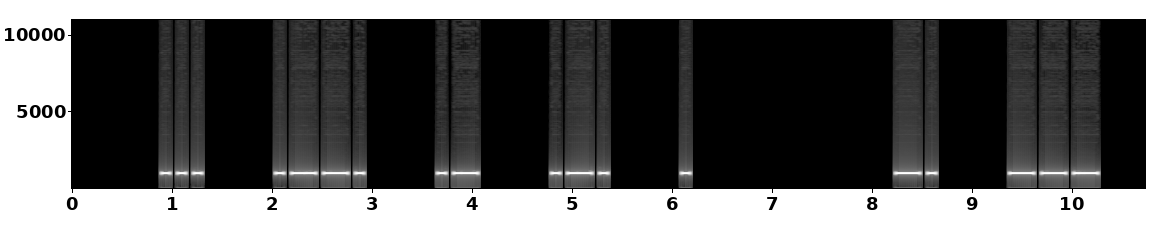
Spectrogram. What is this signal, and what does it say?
Morse code, heard as a keyed tone, about 15 wpm, spaced as for 8 wpm, 1000 Hz. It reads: SPARE NO
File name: qotdfiles / 8wpm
